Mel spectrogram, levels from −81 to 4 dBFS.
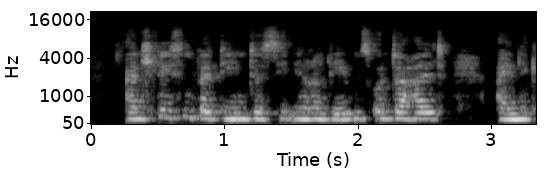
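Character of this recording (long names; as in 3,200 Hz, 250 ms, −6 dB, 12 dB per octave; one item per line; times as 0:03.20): a quantiser's noise floor 12 bits, dither none
a shimmering, thickened sound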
